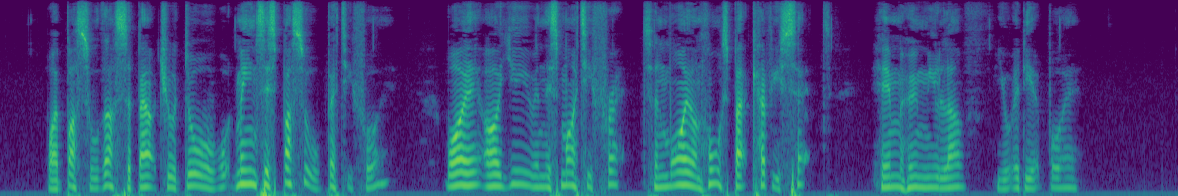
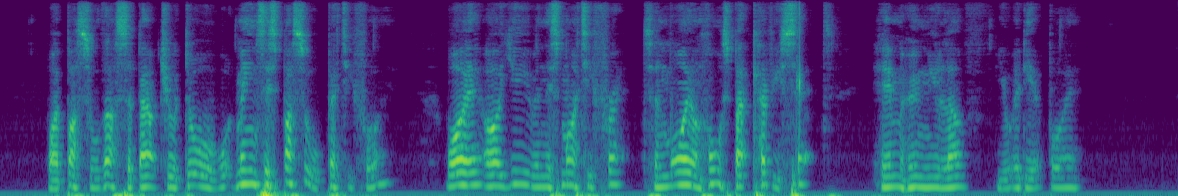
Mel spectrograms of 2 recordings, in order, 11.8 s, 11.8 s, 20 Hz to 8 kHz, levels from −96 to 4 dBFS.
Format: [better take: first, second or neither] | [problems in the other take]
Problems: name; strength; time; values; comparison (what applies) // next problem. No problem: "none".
first | noise reduction (neural separator model SepFormer DNS4)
